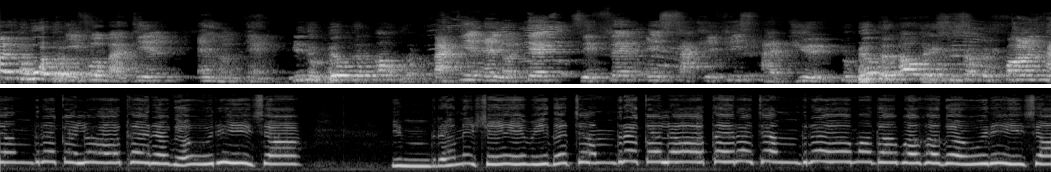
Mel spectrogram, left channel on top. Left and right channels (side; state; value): both; different; correlation 0.00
